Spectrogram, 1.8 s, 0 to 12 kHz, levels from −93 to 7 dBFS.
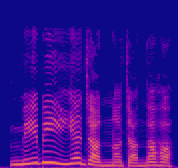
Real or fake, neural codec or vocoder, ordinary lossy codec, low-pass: real; none; none; 9.9 kHz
